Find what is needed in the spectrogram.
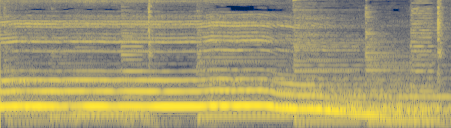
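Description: A man's singing voice holds one long note of a ballad, then slides down in pitch near the end, over a backing track with guitar.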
